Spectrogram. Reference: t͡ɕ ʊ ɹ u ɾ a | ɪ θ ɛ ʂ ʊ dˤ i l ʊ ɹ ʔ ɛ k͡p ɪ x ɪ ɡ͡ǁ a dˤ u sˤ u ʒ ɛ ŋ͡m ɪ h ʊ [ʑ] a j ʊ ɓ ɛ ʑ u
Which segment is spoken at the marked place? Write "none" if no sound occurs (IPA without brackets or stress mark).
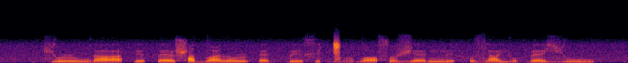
z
